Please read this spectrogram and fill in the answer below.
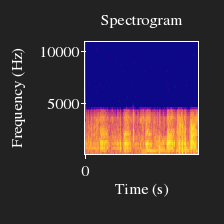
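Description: A bulldog making a few short whining sounds, coming more often in the second half.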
